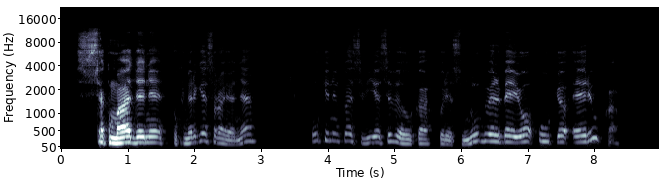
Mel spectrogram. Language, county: Lithuanian, Vilnius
